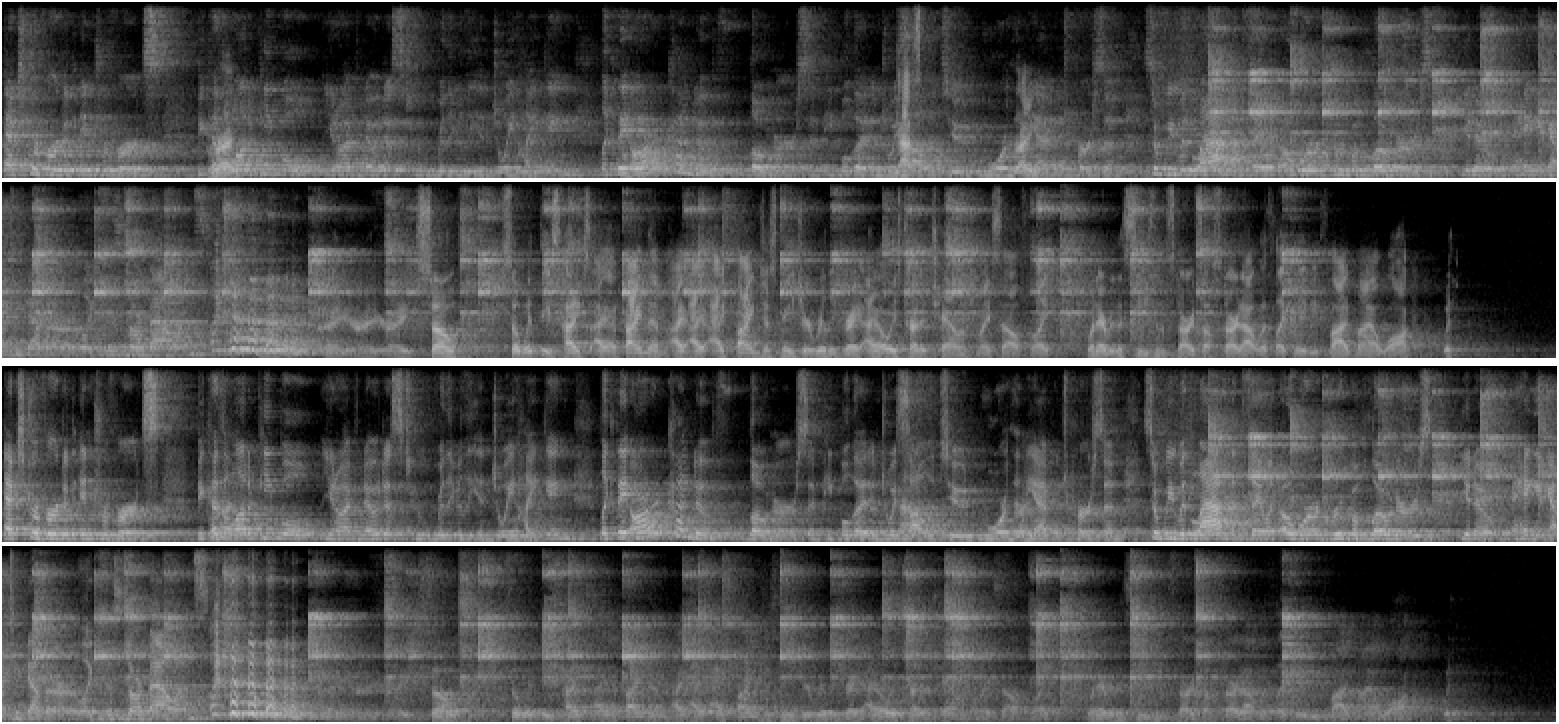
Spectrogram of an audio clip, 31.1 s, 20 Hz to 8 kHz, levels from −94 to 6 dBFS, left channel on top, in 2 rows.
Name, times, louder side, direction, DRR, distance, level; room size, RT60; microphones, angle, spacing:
voice 1, 0.0-10.5 10.8-18.5 26.4-26.5, right 3 dB, 60° right, 5 dB, 0.7 m, -31 dB
voice 2, 2.0-2.4 6.2-6.4 8.8-9.1 10.0-10.4 18.3-29.6 30.0-30.1, left 7 dB, 90° left, 12 dB, 0.4 m, -35 dB
sound 1, 10.8-10.9 11.5-13.4 13.8-14.5 14.8-15.0 15.4-16.0 16.5-17.4 17.7-17.9 18.6-19.1 19.4-19.7 20.1-20.5 20.9-21.3 21.7-21.9 22.3-22.9 23.3-23.5 23.8-24.1 24.3-25.2 25.8-26.3 26.8-27.0 27.5-27.6 28.3-28.4, equal, 30° right, 2.1 m, -33 dB
7.7 x 4.6 x 6.6 m, 2.3 s
head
